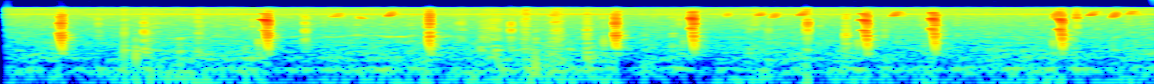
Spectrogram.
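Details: Silkie hen, a mother hen with surrogate Black Copper Marans chicks, alerting them to food: short low clucks in irregular bursts, with faint high chick peeps scattered between.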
